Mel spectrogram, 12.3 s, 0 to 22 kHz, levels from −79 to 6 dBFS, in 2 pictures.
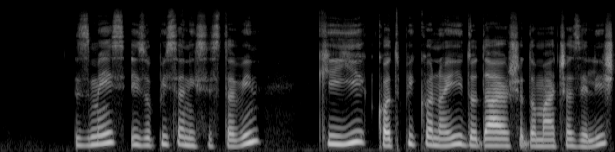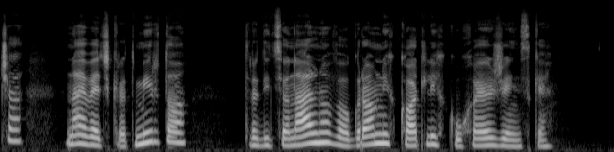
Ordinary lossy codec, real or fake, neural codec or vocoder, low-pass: none; real; none; 19.8 kHz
